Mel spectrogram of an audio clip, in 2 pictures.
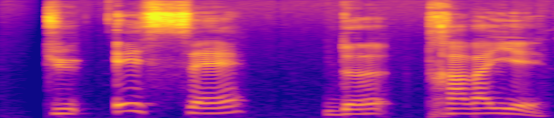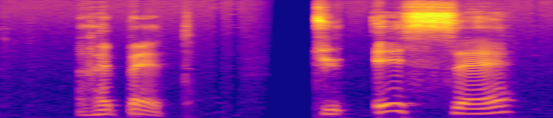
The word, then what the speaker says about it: essaient: Et F, attention, ils essaient. Ils essaient d'écrire une lettre. Ou elles essaient d'écrire une lettre. D'accord? Non, é essayante. Ou essaye. Essayante. Non. Essaie. Dois sílabas. Essaie.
